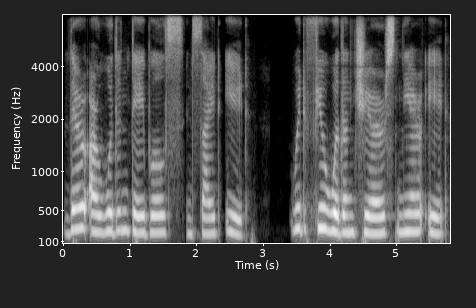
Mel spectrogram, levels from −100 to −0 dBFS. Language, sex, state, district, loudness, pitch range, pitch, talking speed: English, female, Nagaland, Kohima, -18 LUFS, 210-235 Hz, 220 Hz, 125 wpm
